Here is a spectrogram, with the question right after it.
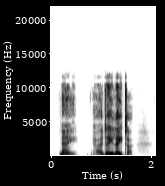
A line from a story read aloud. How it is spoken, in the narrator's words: cried the Breton squire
